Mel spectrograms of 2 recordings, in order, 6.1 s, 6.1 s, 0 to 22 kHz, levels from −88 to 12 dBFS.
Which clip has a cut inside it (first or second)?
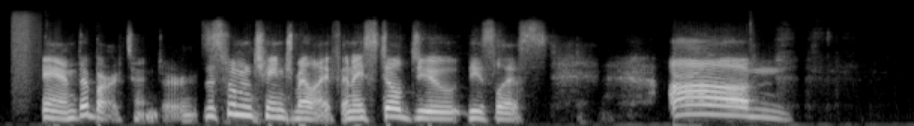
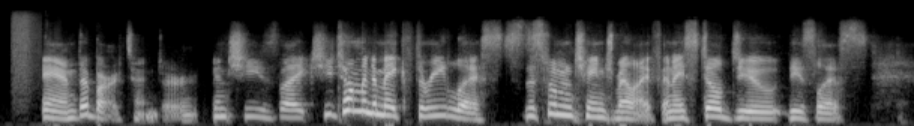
first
